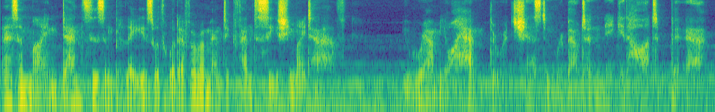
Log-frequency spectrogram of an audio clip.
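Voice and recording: A man whispering in a put-on character voice, fairly slow, with vocal fry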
